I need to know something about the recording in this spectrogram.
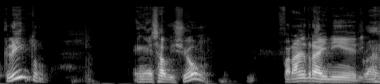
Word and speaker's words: Rainieri: Fran Rainieri. Fran Reinieri. Yo lo digo Fran porque sí, pero es bueno que se pronuncia el apellido porque ahorita dice que Fran por ahí.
